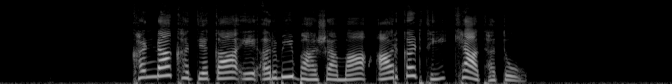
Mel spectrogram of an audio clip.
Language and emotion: Gujarati, neutral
